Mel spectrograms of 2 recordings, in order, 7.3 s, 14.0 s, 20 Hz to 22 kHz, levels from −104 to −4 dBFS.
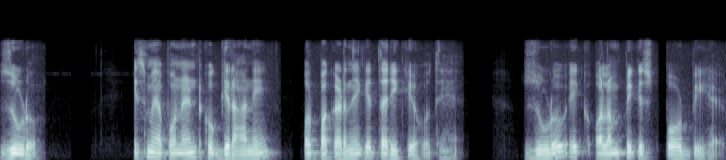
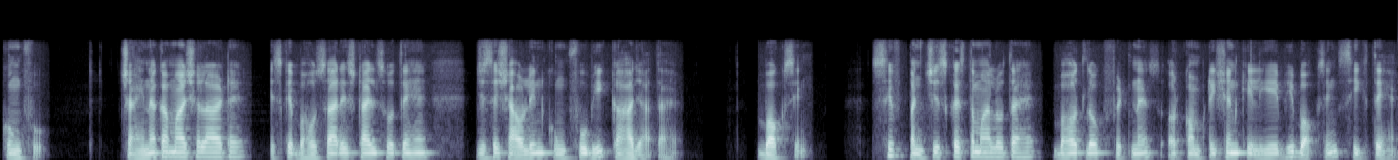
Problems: none marked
